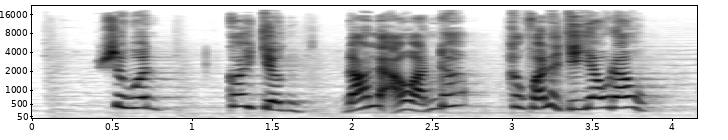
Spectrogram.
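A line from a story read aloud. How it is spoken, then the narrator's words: Frantic scream. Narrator (Vietnamese): một giọng hét thất thanh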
